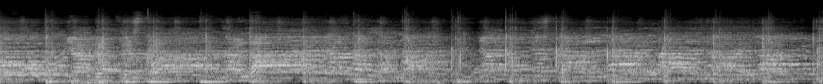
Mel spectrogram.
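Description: A carnival song with a group of voices singing along over a steady beat.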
